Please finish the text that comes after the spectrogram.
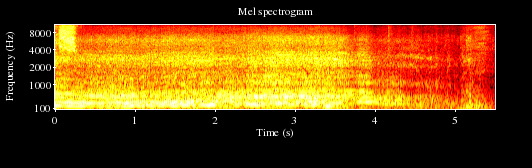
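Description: Drag racing cars, a 1972 Chevrolet Malibu and a 2014 Ford Mustang, launching at a street-legal drag strip with a loud sustained engine roar that fades as they pull away.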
